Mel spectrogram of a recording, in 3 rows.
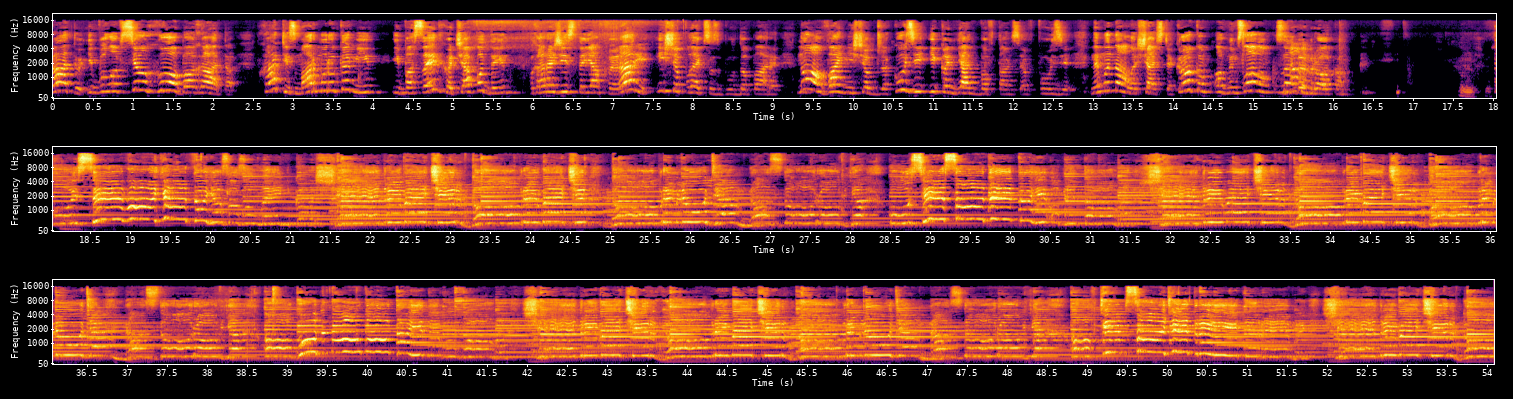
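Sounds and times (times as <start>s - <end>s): woman singing: 0.0s - 16.3s, 18.0s - 54.0s
plucked string accompaniment: 14.8s - 16.2s, 17.9s - 54.0s.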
